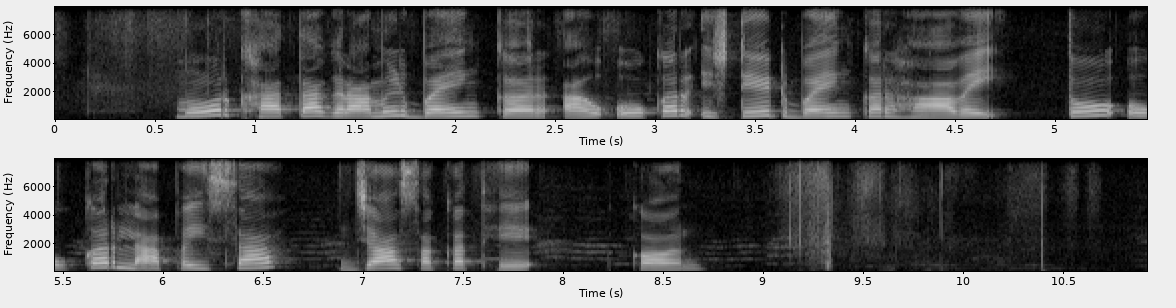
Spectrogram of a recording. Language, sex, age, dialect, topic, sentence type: Chhattisgarhi, female, 18-24, Northern/Bhandar, banking, question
